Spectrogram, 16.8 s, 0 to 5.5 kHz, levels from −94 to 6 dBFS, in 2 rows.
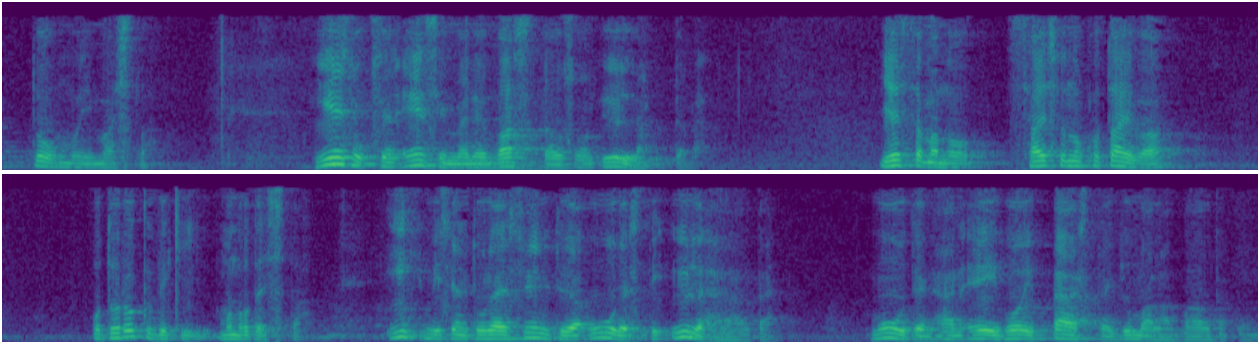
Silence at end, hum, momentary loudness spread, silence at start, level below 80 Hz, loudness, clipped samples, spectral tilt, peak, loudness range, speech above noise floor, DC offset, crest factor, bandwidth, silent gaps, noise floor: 0 s; none; 15 LU; 0.05 s; -70 dBFS; -33 LUFS; under 0.1%; -6 dB/octave; -14 dBFS; 3 LU; 32 dB; under 0.1%; 20 dB; 5.2 kHz; none; -65 dBFS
